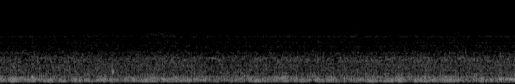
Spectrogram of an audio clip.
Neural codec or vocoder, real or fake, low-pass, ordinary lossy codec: vocoder, 22.05 kHz, 80 mel bands, HiFi-GAN; fake; 7.2 kHz; none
